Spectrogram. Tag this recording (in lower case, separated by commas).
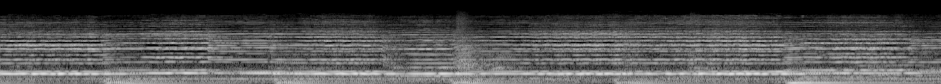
bluegrass, music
